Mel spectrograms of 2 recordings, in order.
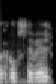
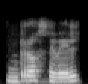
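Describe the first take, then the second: First: "Roosevelt" said with a u, ROO-se-velt; first syllable of "Roosevelt" as "ru"; alternative pronunciation. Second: "Roosevelt" said with an o, ROH-se-vel; first syllable of "Roosevelt" as "ro"; alternative pronunciation. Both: Shown as a demonstration. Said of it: "no sé cómo se pronuncia".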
